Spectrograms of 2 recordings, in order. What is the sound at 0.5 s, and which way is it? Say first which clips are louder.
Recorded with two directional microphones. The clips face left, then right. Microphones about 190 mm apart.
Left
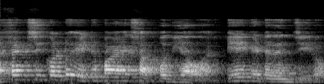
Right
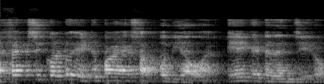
A man's voice: left 3 dB; 20° left (ahead or behind).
